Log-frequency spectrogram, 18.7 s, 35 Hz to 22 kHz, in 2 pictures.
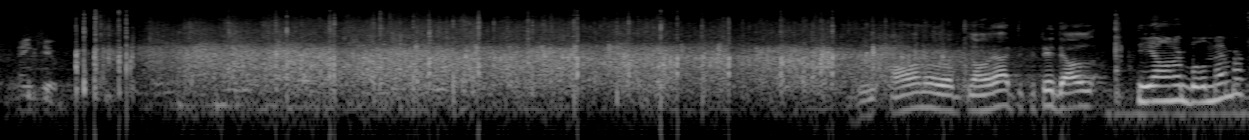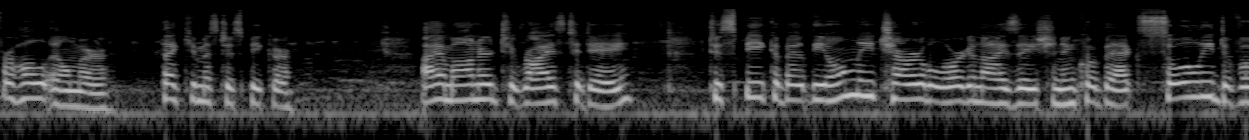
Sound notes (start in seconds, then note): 4.5 applause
